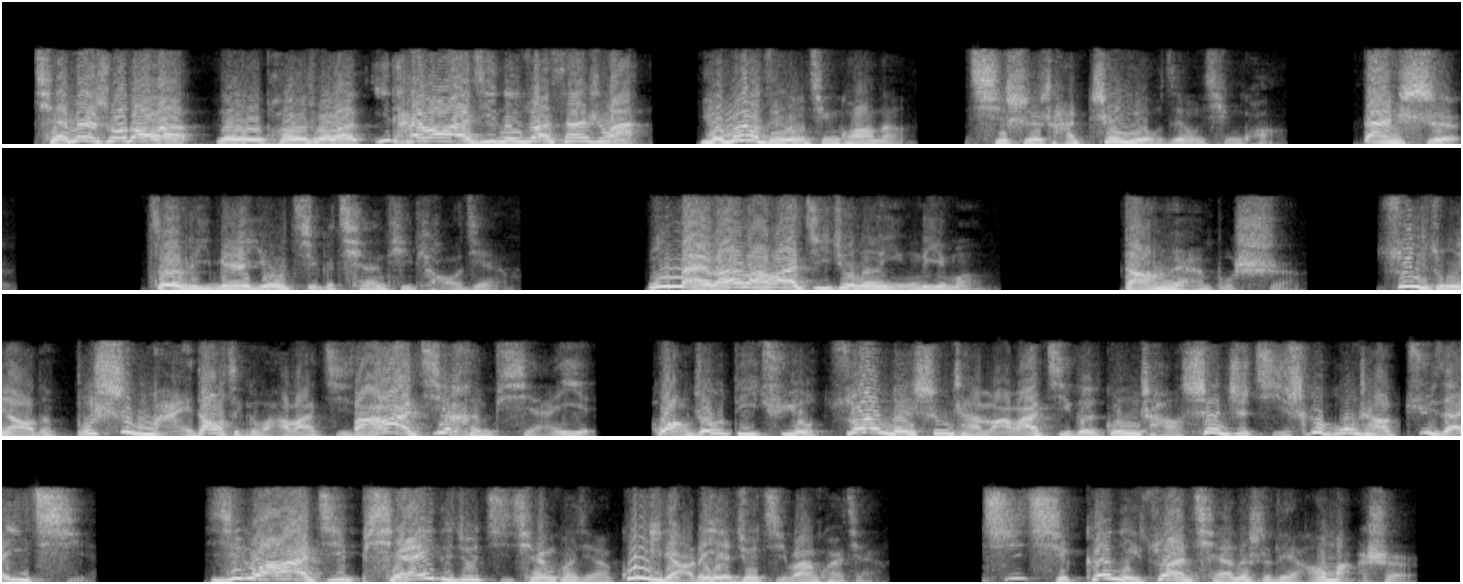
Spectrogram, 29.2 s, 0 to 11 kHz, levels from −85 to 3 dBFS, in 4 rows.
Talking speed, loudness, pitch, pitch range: 300 characters per minute, -17 LUFS, 200 Hz, 155-245 Hz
